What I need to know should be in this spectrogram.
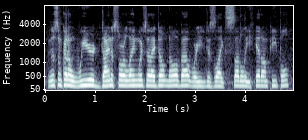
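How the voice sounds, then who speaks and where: A man's voice: sits high, little pitch movement, fairly quick, warm tone. A man hosting a livestream, chatting casually with friends and viewers in a sardonic, profane way. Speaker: livestream host.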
